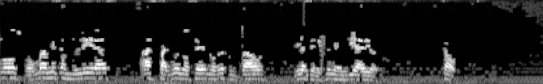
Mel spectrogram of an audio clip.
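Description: A middle-aged man speaks calmly and animatedly into a close microphone.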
